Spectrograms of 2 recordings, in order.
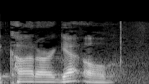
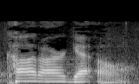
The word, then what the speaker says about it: katargeo: This glory is a katargeo glory. We have the articular present passive participle of katargeo. Now we learn something about the glory of the Mosaic Law. Katargeo. K-A-T-A-R-G-E long O. Katargeo.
